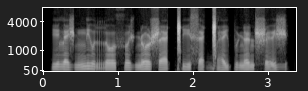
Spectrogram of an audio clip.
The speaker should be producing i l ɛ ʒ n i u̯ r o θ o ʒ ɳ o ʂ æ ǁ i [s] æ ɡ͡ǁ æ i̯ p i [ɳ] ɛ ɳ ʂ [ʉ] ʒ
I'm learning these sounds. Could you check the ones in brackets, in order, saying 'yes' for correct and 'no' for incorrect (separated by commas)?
yes, yes, no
